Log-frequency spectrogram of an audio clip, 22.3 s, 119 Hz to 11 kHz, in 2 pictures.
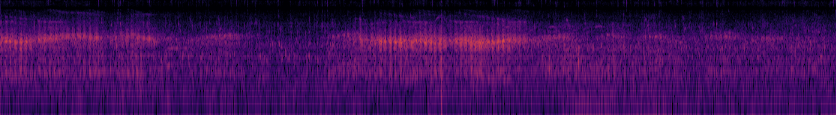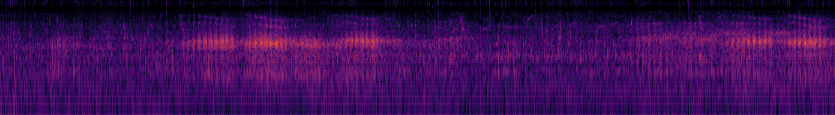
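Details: Black-spotted pond frog at an irrigation canal on a clear June morning, 2009; bouts of rapid, pulsed, rattling croaks come in bursts of about two seconds, separated by quieter stretches of softer background calling.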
